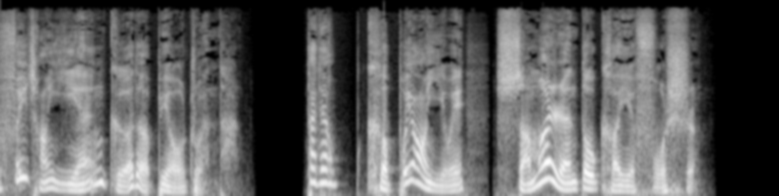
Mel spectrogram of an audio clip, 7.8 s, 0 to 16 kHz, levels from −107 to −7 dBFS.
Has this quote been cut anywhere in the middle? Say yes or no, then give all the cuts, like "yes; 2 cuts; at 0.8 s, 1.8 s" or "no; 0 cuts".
no; 0 cuts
